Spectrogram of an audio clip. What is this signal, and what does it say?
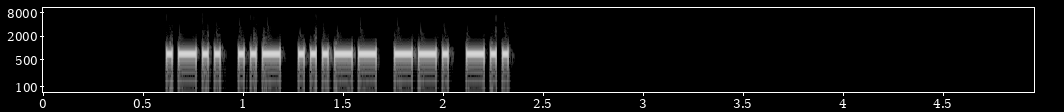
Morse code, heard as a keyed tone, about 40 wpm, 700 Hz. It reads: LU3GD
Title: DXCC-100 Call Signs - 5 Characters - Repeated 2x - 40wpm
